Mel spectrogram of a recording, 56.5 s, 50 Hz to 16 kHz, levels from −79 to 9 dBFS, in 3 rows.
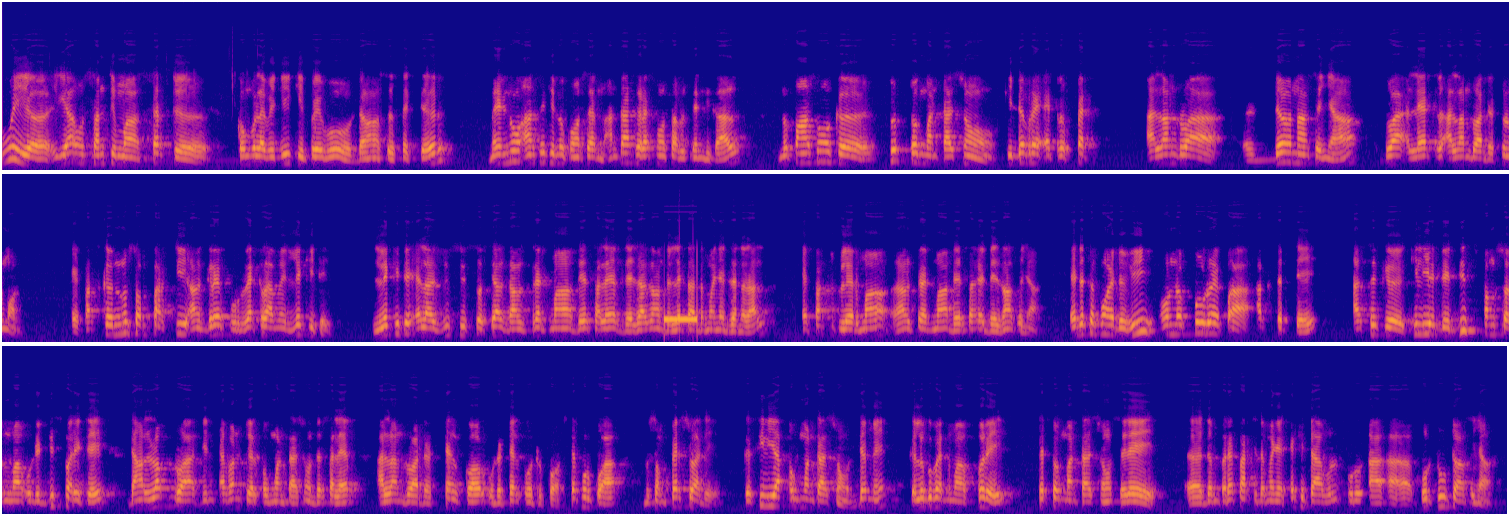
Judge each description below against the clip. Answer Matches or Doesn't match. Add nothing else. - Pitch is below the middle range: Doesn't match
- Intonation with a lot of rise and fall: Matches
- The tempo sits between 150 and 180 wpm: Matches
